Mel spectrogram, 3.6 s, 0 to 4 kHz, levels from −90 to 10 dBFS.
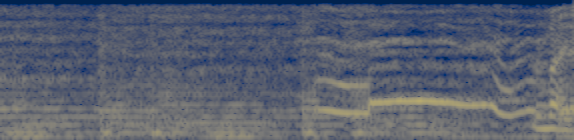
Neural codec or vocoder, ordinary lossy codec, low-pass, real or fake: codec, 16 kHz, 16 kbps, FreqCodec, smaller model; none; 3.6 kHz; fake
